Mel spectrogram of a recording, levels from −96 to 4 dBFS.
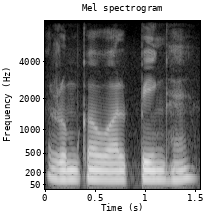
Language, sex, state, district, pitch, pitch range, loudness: Hindi, male, Arunachal Pradesh, Papum Pare, 115 Hz, 115-120 Hz, -14 LUFS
